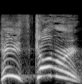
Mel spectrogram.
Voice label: US response covering, battlechatter, english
